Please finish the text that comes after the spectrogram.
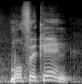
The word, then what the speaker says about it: Mofokeng: Mofokeng, how do you pronounce it? Mofokeng.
